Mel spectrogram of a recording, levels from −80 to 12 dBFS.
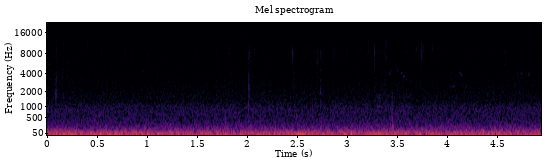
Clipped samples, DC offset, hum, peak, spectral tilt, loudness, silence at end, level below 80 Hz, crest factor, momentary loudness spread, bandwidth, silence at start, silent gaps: under 0.1%; under 0.1%; none; -24 dBFS; -6 dB/octave; -45 LUFS; 0 s; -40 dBFS; 12 dB; 2 LU; 16.5 kHz; 0 s; none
